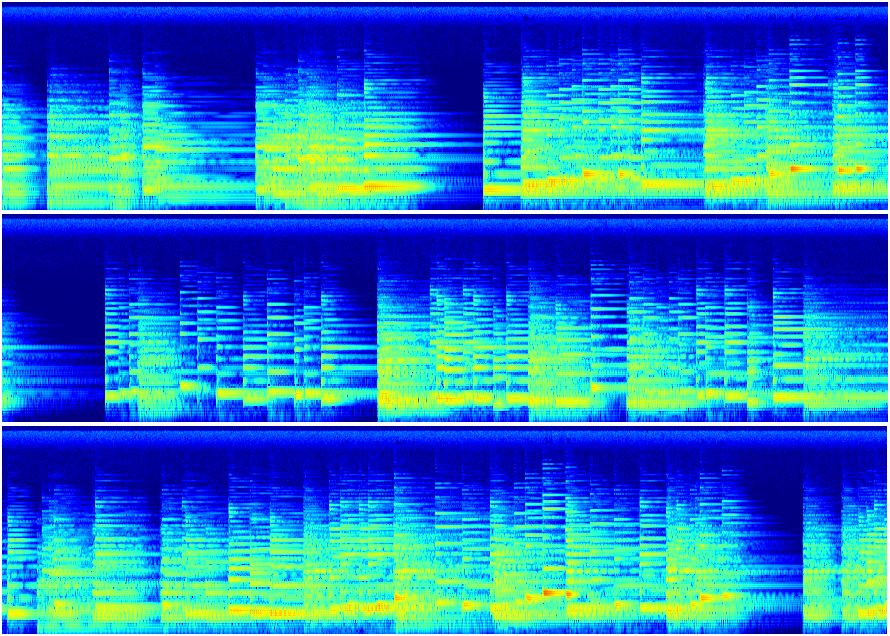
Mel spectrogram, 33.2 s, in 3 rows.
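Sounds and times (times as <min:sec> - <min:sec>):
piano: 0:00.0 - 0:11.7, 0:12.4 - 0:33.2.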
